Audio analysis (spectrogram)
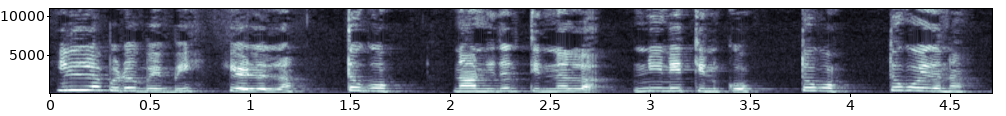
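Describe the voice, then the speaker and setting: A woman voices a timid young husband in a cartoon, with a North Karnataka lilt. His voice sits high and runs fast, and his complaints come out as whimpers. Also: darkish tone. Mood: whining. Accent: North Karnataka Kannada. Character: meek whiny young husband, doctor. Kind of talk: cartoon voice acting.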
